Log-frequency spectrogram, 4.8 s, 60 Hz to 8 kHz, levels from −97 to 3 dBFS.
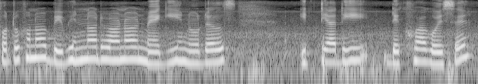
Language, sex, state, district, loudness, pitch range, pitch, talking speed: Assamese, female, Assam, Kamrup Metropolitan, -12 LUFS, 210-250 Hz, 230 Hz, 100 wpm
